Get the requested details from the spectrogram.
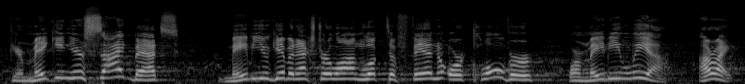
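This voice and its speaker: High, bright-voiced excitable race announcer. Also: male voice, unhurried. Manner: excitable, shouts calls and names. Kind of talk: live race-call commentary. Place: racetrack.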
